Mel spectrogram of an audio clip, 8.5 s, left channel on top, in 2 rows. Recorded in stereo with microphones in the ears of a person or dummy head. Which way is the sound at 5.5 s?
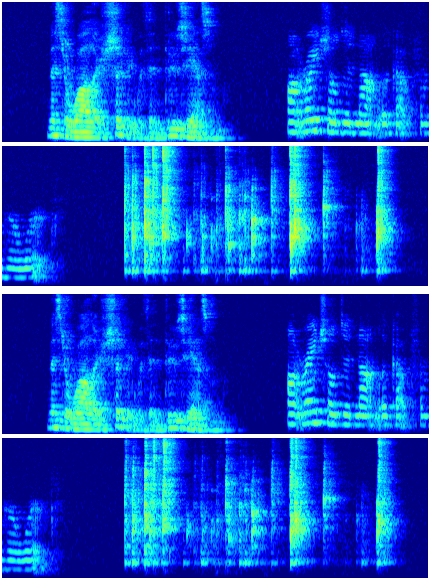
40° left (ahead or behind).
